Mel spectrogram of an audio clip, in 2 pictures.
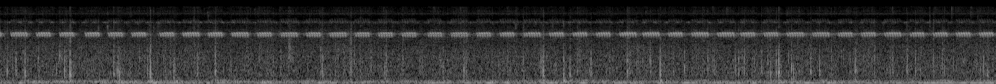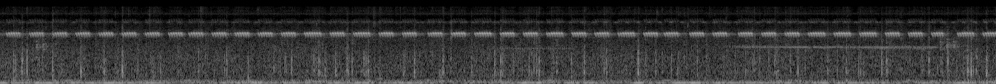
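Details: Cricket chirping: high, rapid, evenly spaced pulses repeated steadily throughout, forming a continuous trill-like pattern over a low background rumble with faint scattered clicks.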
